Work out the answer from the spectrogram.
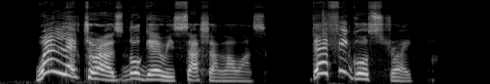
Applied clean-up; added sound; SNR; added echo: neural mask model Resemble Enhance denoiser.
